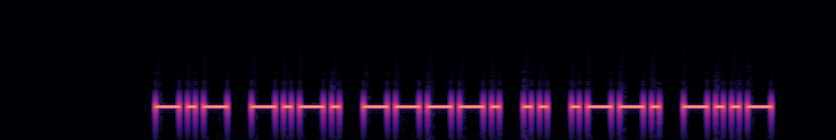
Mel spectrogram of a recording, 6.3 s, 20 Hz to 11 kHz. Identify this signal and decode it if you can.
Morse code, heard as a keyed tone, about 20 wpm, 700 Hz. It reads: KC9IPX
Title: USA Call Signs - 6 Characters - 2x Character Spacing - 20wpm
